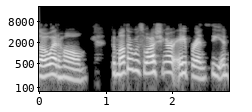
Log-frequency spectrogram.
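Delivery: plain reading voice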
